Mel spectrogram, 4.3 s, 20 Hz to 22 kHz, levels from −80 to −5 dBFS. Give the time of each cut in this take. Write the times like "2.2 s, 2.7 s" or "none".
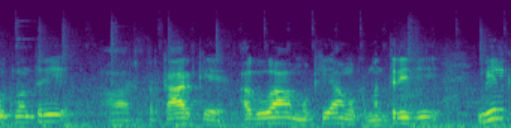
none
